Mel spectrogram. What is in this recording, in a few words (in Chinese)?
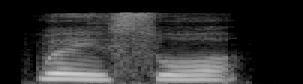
"畏缩", Chinese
